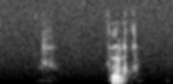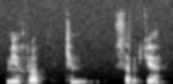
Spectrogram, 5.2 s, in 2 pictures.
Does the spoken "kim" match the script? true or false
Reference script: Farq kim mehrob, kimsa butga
false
